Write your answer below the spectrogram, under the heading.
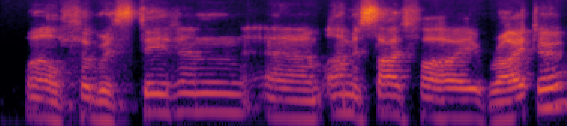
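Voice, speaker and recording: The speaker is a man with a French accent. He talks at a fairly slow pace. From France. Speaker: sci-fi author. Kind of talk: panel discussion.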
